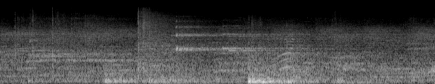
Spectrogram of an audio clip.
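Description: Badminton play on a wooden sports-hall floor: dull thuds of players' feet landing, a sharp racket hit, and short high shoe squeaks, with a hall echo and background chatter.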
